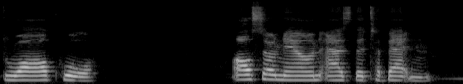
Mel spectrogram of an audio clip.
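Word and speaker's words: Djwhal Khul: make choices from the heart okay it is pronounced dwall cool also known as the Tibetan in the Tibetan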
